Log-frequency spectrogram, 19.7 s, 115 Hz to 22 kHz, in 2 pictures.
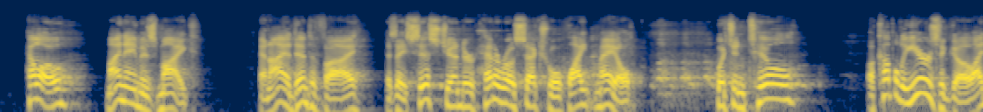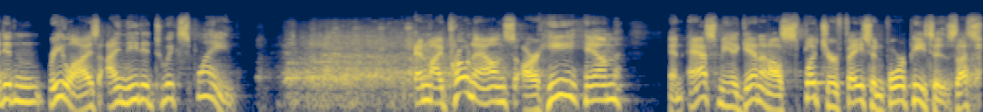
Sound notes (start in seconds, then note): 12.4 crowd laughing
